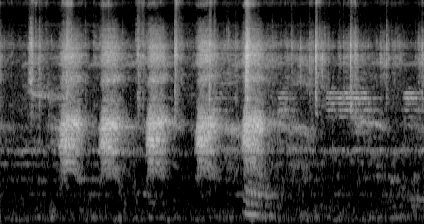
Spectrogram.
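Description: A bird calling five times in quick succession, each call short and loud.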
